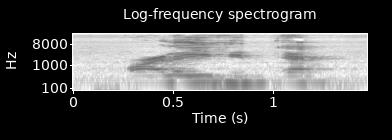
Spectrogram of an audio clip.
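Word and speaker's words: عَلَيْهِمْ: এটার নাম হচ্ছে লিন লিনের উচ্চারণ তাড়াতাড়ি করা লাগে ঠিক আছে আলাইহিম এটা আমরা আলাইহিম এরকম বলা যাবে না আলাইহিম দ্রুত বলতে হবে আলাইহিম ঠিক আছে তাইলে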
